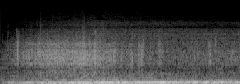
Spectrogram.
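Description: A deep rumble that starts suddenly and swells, with a crackling hiss over it: a transition sound effect between narrated stories.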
